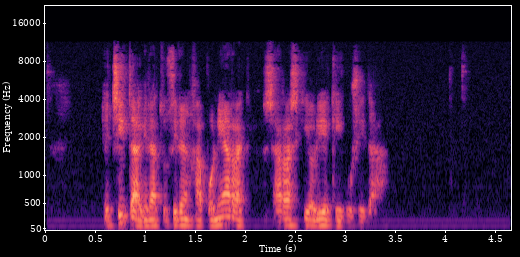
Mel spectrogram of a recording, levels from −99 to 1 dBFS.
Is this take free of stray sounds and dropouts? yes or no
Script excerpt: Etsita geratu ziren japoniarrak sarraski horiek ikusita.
yes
